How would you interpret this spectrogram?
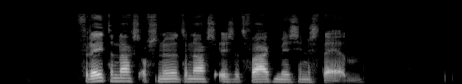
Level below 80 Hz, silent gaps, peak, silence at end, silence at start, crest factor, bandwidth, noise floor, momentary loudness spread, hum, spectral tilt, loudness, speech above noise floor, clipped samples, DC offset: -74 dBFS; none; -4 dBFS; 1.15 s; 0.8 s; 22 dB; 11.5 kHz; -82 dBFS; 11 LU; none; -5.5 dB/octave; -23 LUFS; 59 dB; under 0.1%; under 0.1%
